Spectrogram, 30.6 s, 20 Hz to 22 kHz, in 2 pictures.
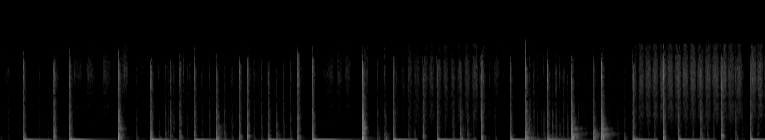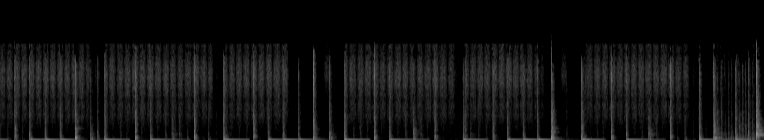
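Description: A BeTogether 12-inch fiberglass djembe with a synthetic fleece-coated head, played by hand in an improvised rhythm. Deep bass strokes land about once a second, with quicker, sharper slaps and tones between them.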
